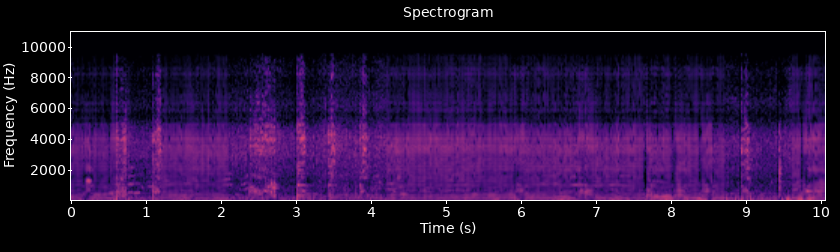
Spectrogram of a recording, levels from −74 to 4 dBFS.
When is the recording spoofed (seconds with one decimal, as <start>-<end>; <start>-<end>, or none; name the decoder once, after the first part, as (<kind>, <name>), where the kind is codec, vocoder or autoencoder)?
0.0-0.6 (vocoder, BigVGAN v2); 1.2-2.1; 4.2-8.7; 9.6-10.1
